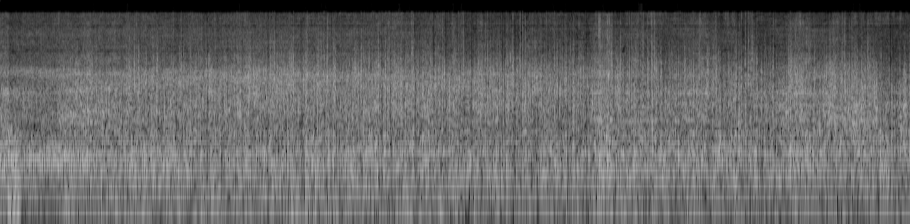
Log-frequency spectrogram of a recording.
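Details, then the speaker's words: Honda Beat scooter test ride after repairing a final drive (gear ratio) that whined and grated: steady speed under heavy wind rush, with no gear whine left. "Oke guys, jadi seperti itu hasilnya ya, tidak ada ngiung lagi."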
